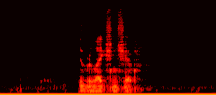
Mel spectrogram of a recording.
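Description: An elderly man speaks briefly and quietly into a microphone.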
